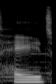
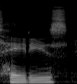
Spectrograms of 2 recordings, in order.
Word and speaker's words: Hades: win with games and whether it gets pronounced as Haze or Hades hopefully I'll remember that this game is saying it is Hades I probably won't I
